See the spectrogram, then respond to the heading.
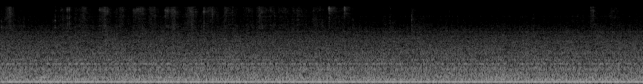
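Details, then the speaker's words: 2000 Cobra 50cc two-stroke racing mini dirt bike, flywheel spun with a drill: steady spinning hum with no firing pulses, engine turns but never catches; owner suspects the very dirty air filter, fuel down carb next. "all right yeah it didn't start up but I'm guessing that this air filter is not the greatest it looks pretty bad"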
